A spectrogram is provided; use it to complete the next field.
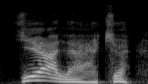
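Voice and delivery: low, slow, bad put-on Liverpool accent. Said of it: "But okay, for the last time".

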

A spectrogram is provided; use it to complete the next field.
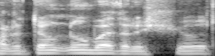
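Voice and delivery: put-on agitated man voice. Retelling what a sound guy said while driving: imitating an agitated man. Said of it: "he's getting proper agitated".

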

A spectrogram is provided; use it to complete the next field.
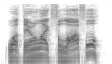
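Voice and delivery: words pushed around a mouthful. Quoting a movie line for a quiz as the character: imitating a character chewing. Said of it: "so he's chewing something".

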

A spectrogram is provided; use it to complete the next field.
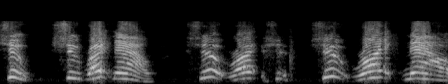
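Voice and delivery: urgent, repeated, loud, high screaming. Retelling watching a movie at home: reenacting screaming at the tv. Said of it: "I'm screaming at my T V".

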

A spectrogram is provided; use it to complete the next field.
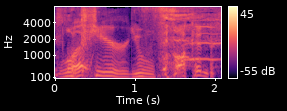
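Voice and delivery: growled through gritted teeth. Retelling what a sleeping roommate said: imitating speaking through gritted teeth. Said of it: "gritted teeth".

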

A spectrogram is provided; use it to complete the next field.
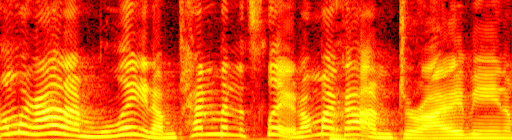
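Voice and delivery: play-acted, swooping whine. Retelling own past petty complaints about running late: imitating own past complaining. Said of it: "bitching about".

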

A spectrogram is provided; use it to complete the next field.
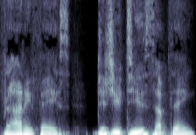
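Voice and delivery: sexy, seductive voice. Acting out a text exchange with a partner: talking in a sexy way. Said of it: "Why are you talking in a sexy way?".

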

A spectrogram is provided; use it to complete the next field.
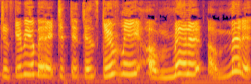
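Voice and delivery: mock tearful pleading. A mother retells a moment with her daughter; re-enact crying while pleading. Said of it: "And I just bust out crying".

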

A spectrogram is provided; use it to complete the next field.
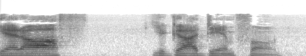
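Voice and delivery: put-on Boston accent, words drawn out, slow. Retell what you say next to someone who did something stupid, in your Boston accent. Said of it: "In your Boston accent".

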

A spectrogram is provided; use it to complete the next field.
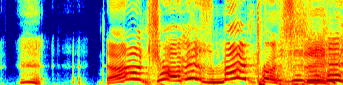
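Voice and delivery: very high, loud, swooping scream-crying sob-wail. Retelling what she told a counter worker while scream crying: retelling own crying. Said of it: "just snot and just scream crying in this line".

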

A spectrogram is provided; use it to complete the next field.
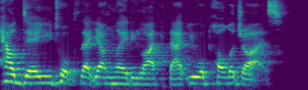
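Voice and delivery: ordinary talk, nothing marked

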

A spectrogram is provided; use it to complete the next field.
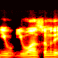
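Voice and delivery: put-on deep man's voice. Retelling how Richard offered some ham, Richard's deep voice. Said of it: "You know how deep his voice is".

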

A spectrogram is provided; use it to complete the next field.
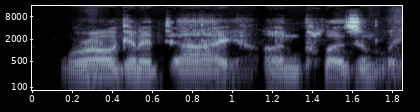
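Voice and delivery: ordinary talk

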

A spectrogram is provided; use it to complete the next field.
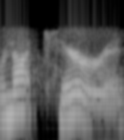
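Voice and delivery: mock stern, humourless, dead-serious, rude delivery. Retelling a stranger on a bus answering a joke: imitating a very serious reply. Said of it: "really serious and like a total dick".

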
